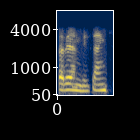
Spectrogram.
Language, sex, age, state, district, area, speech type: Telugu, female, 30-45, Andhra Pradesh, Chittoor, rural, conversation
